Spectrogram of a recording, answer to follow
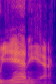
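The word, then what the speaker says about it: Janiak: uh yanc M and oh yanc that's how you say her name I think you I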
